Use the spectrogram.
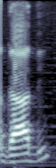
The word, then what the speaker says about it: Gad: Gênesis, capítulo 49, versículo 19, diz assim: "Quanto a Gade, uma tropa o acometerá, mas ele a acometerá por fim". Olha só, então estamos a ver que Gade, né? Gad, assim que se pronuncia, ele representa um caráter de guerreiro perseverante.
